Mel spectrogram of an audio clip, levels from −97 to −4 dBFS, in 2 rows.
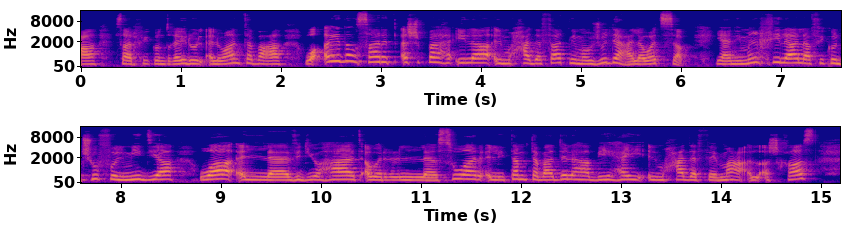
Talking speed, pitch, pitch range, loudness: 115 wpm, 240 Hz, 220-275 Hz, -35 LUFS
